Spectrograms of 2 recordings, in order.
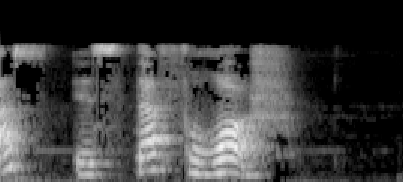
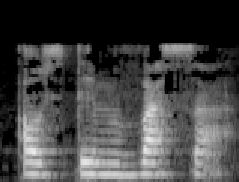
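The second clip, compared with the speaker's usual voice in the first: plain reading voice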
